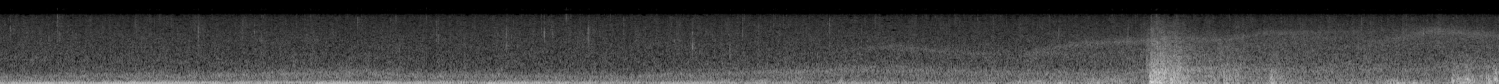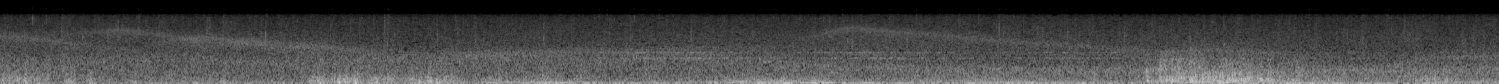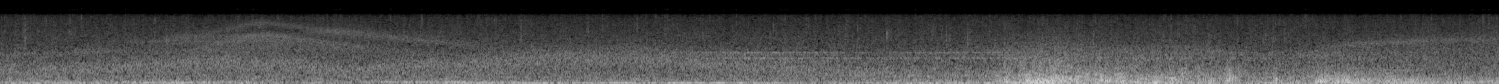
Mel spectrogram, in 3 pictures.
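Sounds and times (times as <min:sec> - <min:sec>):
steady rain: 0:00.0 - 0:44.9
rolling thunder: 0:05.7 - 0:44.9
sharp thunder crack: 0:11.0 - 0:19.4, 0:24.6 - 0:34.2.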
